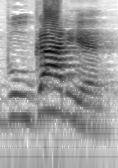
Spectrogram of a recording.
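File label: "bulgaria", Portuguese; gcompris; geography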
